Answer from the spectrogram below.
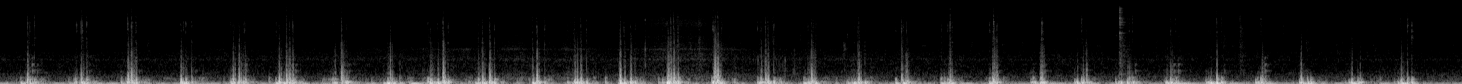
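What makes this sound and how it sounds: Fingertips of both hands tap continuously on the mesh grille and body of a silver metal USB condenser microphone. Around 45 quick, close, bassy thumps land in a fast, slightly uneven rhythm, each dying away almost at once, with faint bright clicks on top.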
